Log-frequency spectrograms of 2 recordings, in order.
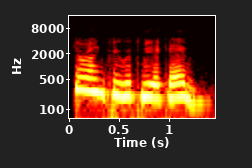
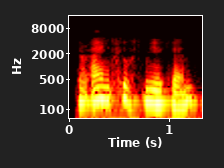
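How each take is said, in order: First: Louder, much higher woman's voice; accusing woman. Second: Much higher woman's voice, questioning. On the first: Woman rider catching her lover's anger, accusing. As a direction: exclaim it as an accusation. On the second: Woman rider asking her lover if he's angry, questioning. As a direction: ask it warily in a high register. She questions his anger. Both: Acted.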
